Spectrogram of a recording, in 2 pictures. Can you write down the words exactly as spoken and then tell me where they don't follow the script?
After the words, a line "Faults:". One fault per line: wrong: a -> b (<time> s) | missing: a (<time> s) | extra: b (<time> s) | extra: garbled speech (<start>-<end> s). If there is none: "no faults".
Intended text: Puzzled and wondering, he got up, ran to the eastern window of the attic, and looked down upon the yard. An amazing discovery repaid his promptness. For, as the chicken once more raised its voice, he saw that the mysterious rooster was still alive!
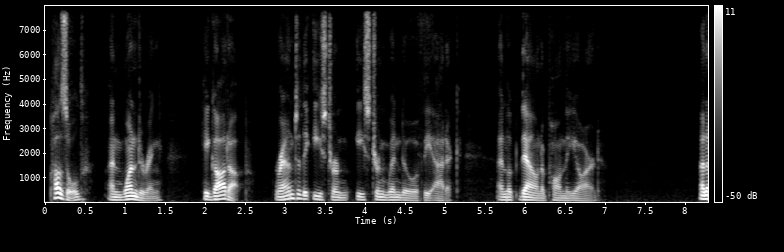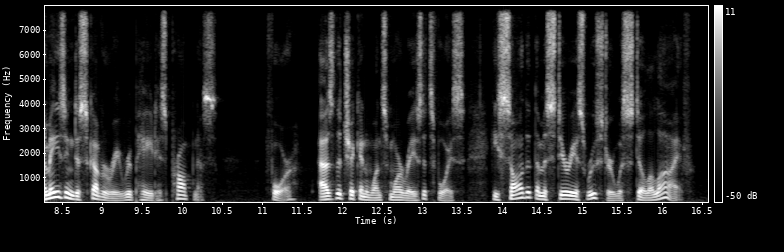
Puzzled and wondering, he got up, ran to the eastern eastern window of the attic, and looked down upon the yard. An amazing discovery repaid his promptness. For, as the chicken once more raised its voice, he saw that the mysterious rooster was still alive!
Faults:
extra: eastern (3.9 s)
